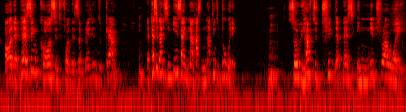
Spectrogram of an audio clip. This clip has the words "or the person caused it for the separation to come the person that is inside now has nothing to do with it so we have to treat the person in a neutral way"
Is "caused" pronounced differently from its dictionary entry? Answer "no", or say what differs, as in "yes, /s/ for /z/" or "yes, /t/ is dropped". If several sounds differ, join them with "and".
yes, /d/ is dropped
